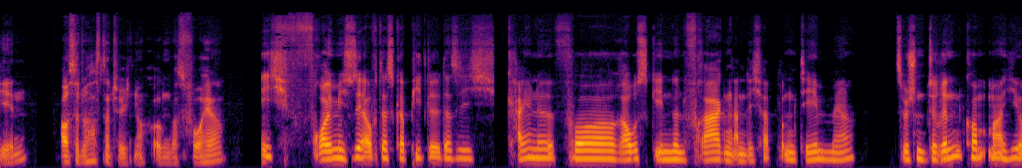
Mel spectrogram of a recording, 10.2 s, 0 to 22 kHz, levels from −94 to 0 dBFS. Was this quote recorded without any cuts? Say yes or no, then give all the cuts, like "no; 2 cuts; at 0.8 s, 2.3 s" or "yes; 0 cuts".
no; 3 cuts; at 2.6 s, 3.5 s, 8.0 s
